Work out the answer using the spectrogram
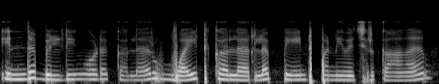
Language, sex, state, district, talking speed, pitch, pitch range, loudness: Tamil, female, Tamil Nadu, Nilgiris, 110 wpm, 230 Hz, 205-240 Hz, -18 LUFS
